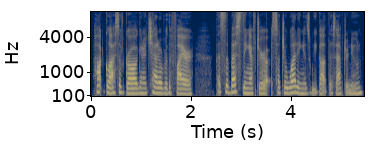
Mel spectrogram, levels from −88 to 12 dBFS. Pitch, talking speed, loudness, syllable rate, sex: 205 Hz, 250 wpm, -18 LUFS, 5.8 syllables/s, female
